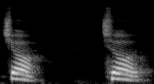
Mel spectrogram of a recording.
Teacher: जब हम चा बोलते हैं तो हमारी जो जीवा है वो हमारे दांतों को स्पर्श करती है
